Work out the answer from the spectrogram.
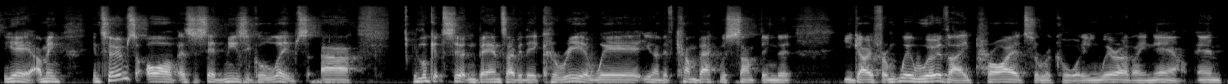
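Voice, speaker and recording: At a moderate pace, a man hosting a podcast talks casually about music in a somewhat low, slightly croaky voice. His speech meanders, full of fillers and fresh starts.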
